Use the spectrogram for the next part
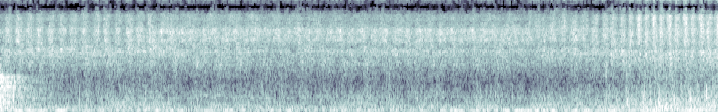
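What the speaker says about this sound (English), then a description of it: "So I do start most of my practices this way, rubbing between the fingers. We're going to rub the whole palm." Palms and fingers rubbed together in a continuous soft, hissy friction sound, steady and close, quiet overall with a slight quickening near the end and no talk.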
